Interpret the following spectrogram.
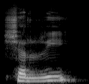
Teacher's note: را کو سختی سے پڑھیں گے اس لیے کہ اس کے اوپر تشدید ہے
